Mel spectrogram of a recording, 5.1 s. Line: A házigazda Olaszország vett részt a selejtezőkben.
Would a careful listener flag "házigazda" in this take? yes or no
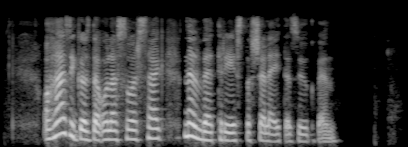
no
